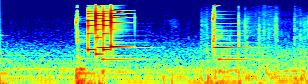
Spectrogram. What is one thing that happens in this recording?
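Bright chiming menu tones ring out in quick runs.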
